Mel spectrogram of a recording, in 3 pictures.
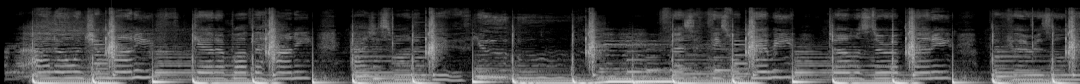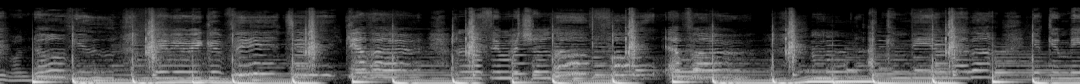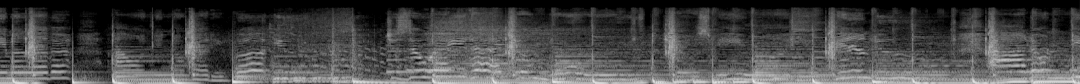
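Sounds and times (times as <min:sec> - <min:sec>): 
music: 0:00.0 - 0:32.3.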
